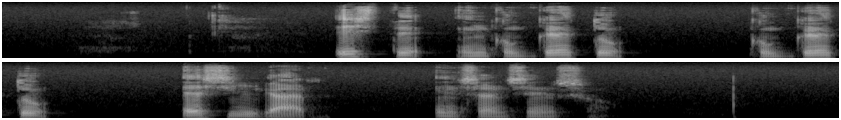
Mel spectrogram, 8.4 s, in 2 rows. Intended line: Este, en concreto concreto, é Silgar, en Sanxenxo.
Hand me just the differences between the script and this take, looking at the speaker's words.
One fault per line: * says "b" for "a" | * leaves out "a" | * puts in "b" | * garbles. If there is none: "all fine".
all fine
